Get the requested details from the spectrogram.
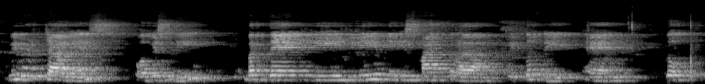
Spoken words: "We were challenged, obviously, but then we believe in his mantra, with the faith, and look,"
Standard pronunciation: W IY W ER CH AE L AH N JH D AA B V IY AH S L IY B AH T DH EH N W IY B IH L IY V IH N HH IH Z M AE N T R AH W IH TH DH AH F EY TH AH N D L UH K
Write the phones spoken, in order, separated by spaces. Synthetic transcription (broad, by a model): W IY W ER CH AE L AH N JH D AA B IY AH S L IY B AH T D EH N W IY B IH L IY V IH N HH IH S M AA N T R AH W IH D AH P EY T AH N D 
